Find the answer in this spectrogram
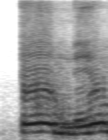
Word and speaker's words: pneu: O pneu ou pneu. Lembrando, aqui é mudo, né?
